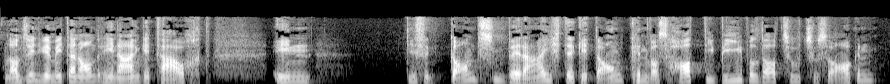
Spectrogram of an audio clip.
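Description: A man's voice: high voice, unhurried, a bit bright. A man preaching a sermon as pastor, emphatic and repetitive, speaking straight to his listeners.

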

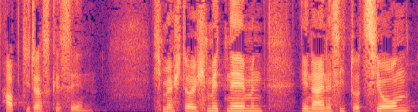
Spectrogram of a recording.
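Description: A man preaching a sermon, emphatic, shifting between loud and soft. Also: on the high side, fairly even intonation, normal speed. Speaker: pastor.

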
